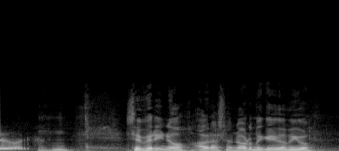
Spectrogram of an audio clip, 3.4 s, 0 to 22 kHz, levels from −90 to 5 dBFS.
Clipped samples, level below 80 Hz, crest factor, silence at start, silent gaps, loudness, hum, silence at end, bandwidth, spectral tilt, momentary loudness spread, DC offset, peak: under 0.1%; -50 dBFS; 16 dB; 0 s; none; -24 LUFS; none; 0.15 s; 7.8 kHz; -9 dB/octave; 11 LU; under 0.1%; -8 dBFS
